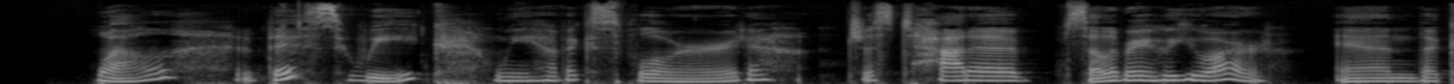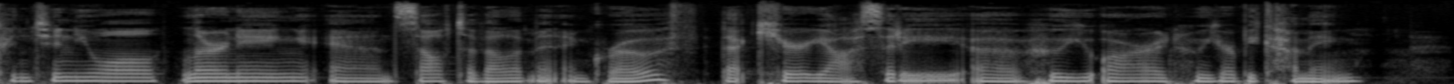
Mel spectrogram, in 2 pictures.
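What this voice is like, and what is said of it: Congested voice from a cold. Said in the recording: “My voice sounds a little bit funny because I caught a cold this weekend.”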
